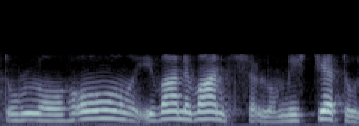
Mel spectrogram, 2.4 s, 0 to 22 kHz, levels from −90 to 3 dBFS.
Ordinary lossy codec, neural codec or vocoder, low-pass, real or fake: none; codec, 16 kHz, 4.8 kbps, FACodec; 3.6 kHz; fake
